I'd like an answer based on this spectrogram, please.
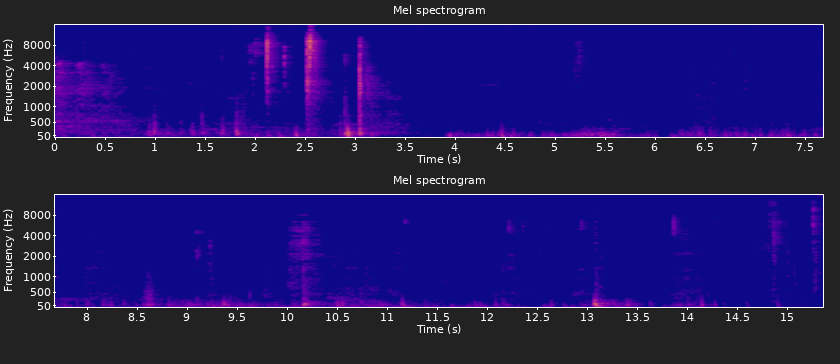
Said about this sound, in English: Why don't you grab that chair and pull it up, and I'll grab a chair and we'll pull it up.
